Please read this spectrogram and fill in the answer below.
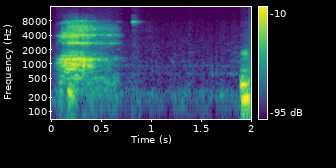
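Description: A man's single breathy exhale, a sigh lasting about half a second.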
